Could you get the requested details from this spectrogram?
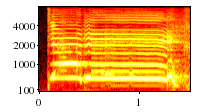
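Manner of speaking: high-pitched shriek of Daddy. Retold or imitated. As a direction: shriek for daddy like a spoiled bride. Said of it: "she turns and goes".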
